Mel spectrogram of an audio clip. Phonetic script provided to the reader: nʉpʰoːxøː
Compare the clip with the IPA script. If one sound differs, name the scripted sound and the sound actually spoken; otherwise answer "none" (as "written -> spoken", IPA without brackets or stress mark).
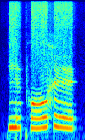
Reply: none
